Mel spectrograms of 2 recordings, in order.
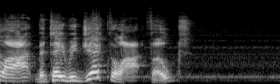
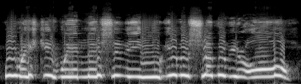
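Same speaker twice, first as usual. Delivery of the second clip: high, pleading beggar's voice; a high, whiny plea for oil; pleading foolish virgins; 11 semitones higher, 3 dB louder than usual. Acted. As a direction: beg for oil in a high, strained voice. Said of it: "The foolish said to the wise".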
